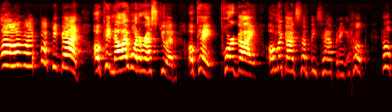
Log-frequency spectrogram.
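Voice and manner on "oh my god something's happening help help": barely audible, on the verge of crying. Speaker watching him jump outside and wanting to rescue him: about to cry. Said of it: "I'm going to cry".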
